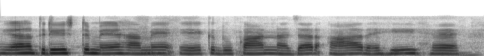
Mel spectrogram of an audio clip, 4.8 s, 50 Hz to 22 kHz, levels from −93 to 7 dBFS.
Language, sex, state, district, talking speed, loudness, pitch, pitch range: Hindi, female, Jharkhand, Palamu, 125 wpm, -16 LUFS, 195 Hz, 190-210 Hz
